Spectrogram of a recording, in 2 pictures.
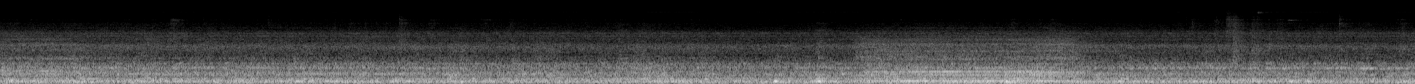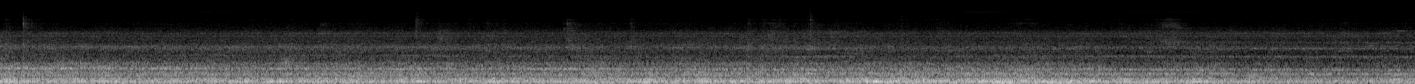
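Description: Inside a Kawasaki Nippon Sharyo C751B metro car running at speed: continuous rumble of wheels on rail with the strong hum and vibration of the traction motors. The tone shifts briefly about nine seconds in.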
